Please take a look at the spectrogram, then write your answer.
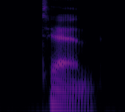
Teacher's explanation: You start with the hard T, where air is released forcefully through the teeth, open wide to that E, and then your tongue sweeps all the way up to touch the roof of your mouth to create the final N sound.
